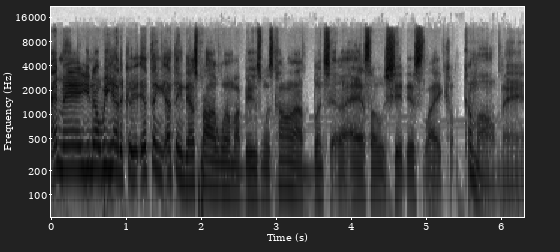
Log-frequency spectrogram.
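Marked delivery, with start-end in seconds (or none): 5.3-6.3 slow, disappointed, chiding parent-like tone. Complaining about others' bad behavior: disappointed parent tone. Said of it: "Why [name] sound like a disappointed parent?".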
